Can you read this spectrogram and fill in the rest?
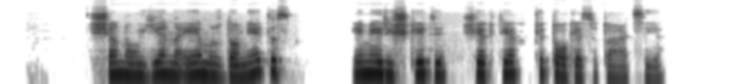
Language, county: Lithuanian, Kaunas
